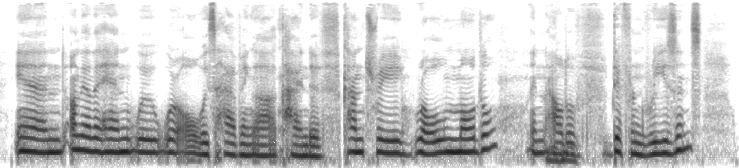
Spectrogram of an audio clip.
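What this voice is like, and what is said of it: Mixed non-native English accent. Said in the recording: “my accent is TV accent. It's a bit of everything. So completely mixed.”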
